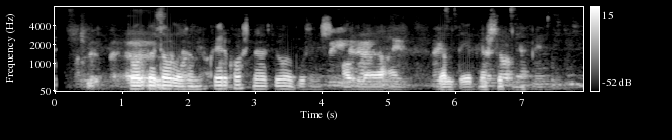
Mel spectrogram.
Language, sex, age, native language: Icelandic, male, 14, Icelandic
